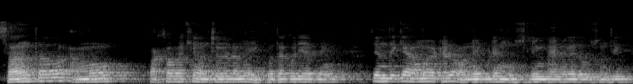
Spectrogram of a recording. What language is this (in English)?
Odia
